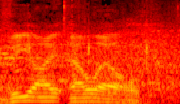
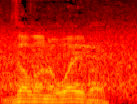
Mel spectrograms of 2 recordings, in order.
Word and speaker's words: Villanueva: And for those wondering, yes, his name is spelled Villanueva, but he does not pronounce it Villanueva.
